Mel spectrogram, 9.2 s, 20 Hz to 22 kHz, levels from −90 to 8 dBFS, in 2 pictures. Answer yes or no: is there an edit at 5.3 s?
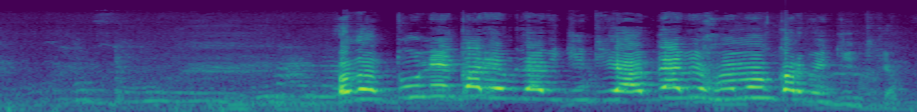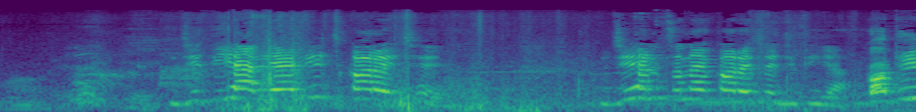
yes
